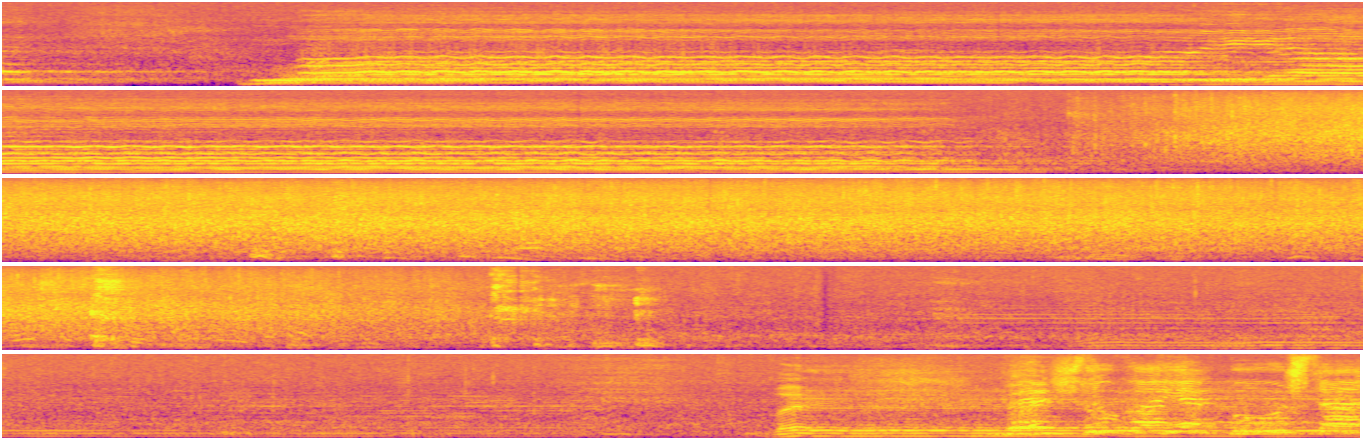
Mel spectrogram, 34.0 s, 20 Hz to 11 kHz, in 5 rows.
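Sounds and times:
male choir singing chord: 1.2 - 12.1, 25.8 - 30.2, 31.0 - 34.0
audience applause: 12.1 - 23.5.

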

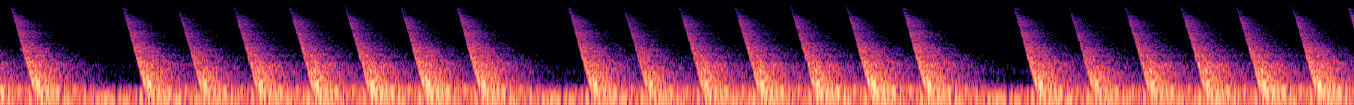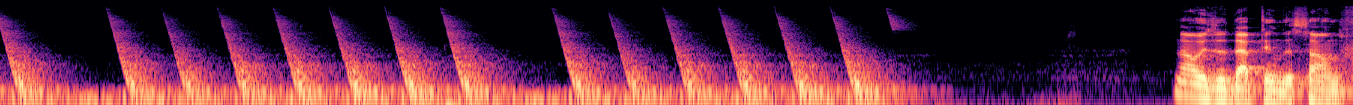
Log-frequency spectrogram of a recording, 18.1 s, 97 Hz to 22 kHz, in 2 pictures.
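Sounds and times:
steady low hum: 0.0 - 15.5.

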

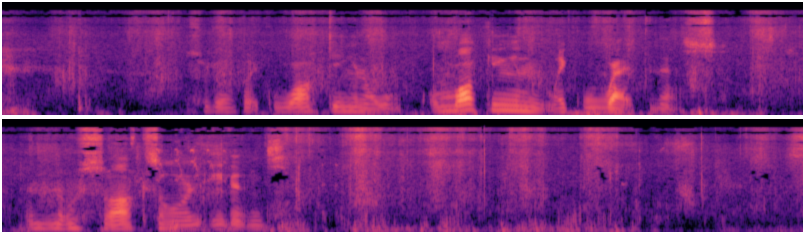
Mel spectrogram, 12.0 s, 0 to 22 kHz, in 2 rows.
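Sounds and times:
footsteps in wet grass: 0.0 - 12.0.

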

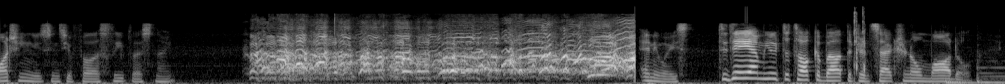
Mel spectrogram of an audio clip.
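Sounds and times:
people laughing: 2.4 - 6.4.

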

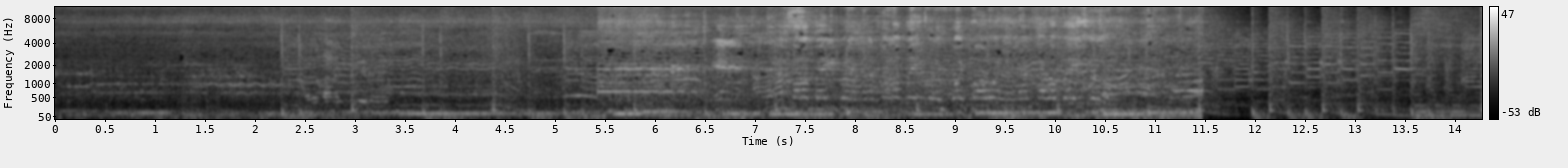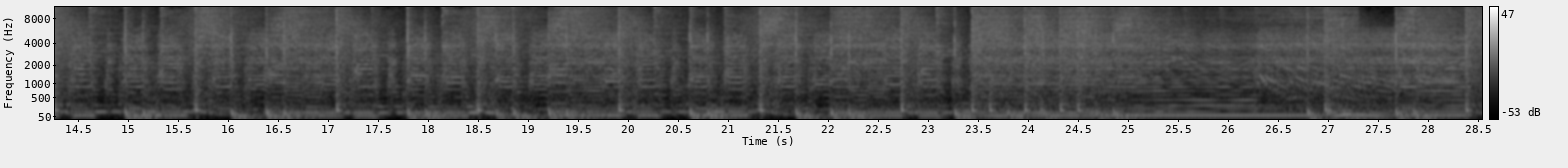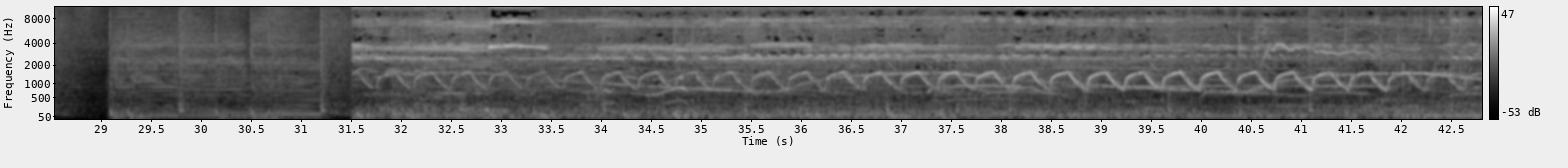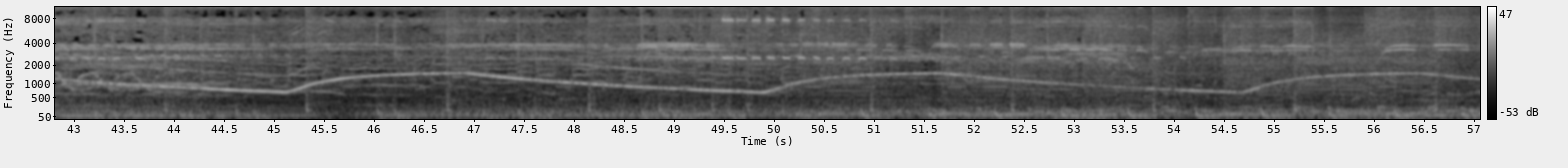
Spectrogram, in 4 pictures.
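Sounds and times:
vehicle sirens wailing: 0.0 - 11.5, 31.5 - 57.0.

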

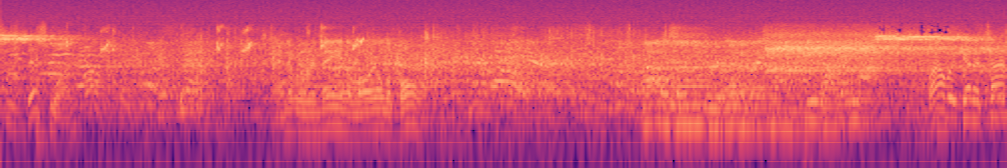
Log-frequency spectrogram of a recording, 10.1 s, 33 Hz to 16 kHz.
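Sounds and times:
arena crowd voices: 0.0 - 10.0
steady held tones: 6.5 - 10.0.

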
